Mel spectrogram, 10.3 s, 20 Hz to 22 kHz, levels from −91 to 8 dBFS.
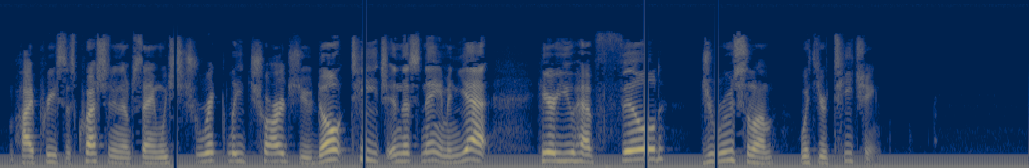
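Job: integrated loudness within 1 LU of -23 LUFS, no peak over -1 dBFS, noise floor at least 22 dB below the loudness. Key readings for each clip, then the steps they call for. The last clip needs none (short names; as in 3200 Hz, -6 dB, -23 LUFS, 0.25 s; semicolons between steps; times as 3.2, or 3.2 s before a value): dropouts 4; longest dropout 42 ms; hum 60 Hz; harmonics up to 300 Hz; hum level -42 dBFS; loudness -31.0 LUFS; peak -11.0 dBFS; loudness target -23.0 LUFS
-> interpolate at 1.74/3.63/6.45/7.15, 42 ms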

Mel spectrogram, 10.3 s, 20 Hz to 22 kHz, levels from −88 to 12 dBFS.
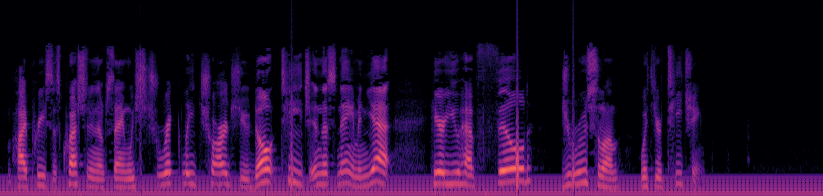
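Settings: dropouts 0; hum 60 Hz; harmonics up to 300 Hz; hum level -42 dBFS
-> notches 60/120/180/240/300 Hz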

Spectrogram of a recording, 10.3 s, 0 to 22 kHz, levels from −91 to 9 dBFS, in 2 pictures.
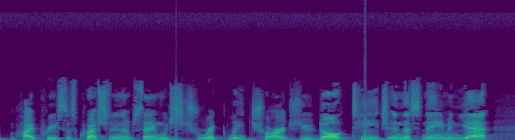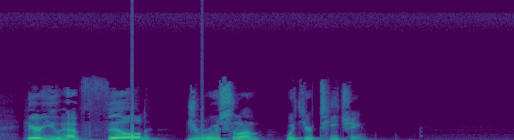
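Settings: hum none; loudness -31.0 LUFS; peak -11.5 dBFS; loudness target -23.0 LUFS
-> gain +8 dB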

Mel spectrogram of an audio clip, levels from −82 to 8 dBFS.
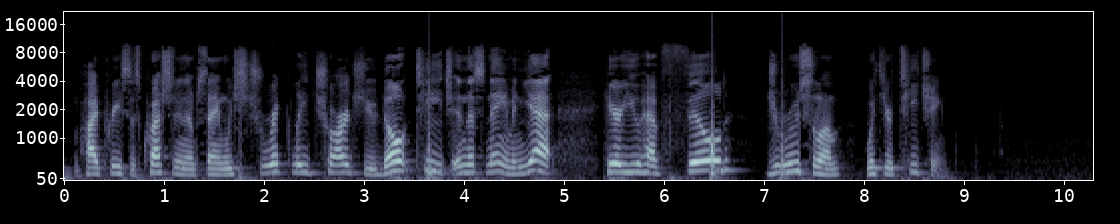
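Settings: loudness -23.0 LUFS; peak -3.5 dBFS; noise floor -67 dBFS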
